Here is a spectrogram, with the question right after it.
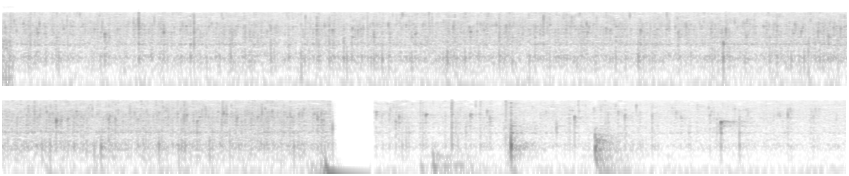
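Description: Beaten egg being stirred into sautéed onions in a pan during home Tamil-style lunch cooking, a steady broadband sizzle with scraping stir strokes, briefly cut off near the end before the frying resumes with sharper clicks of the spoon.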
